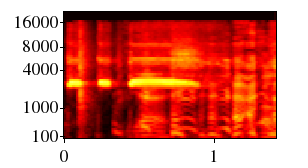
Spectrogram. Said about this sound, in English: Whistle.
